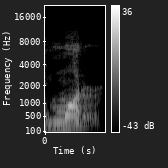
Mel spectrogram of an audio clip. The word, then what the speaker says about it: murder: R하고 D가 이렇게 겹쳐지면은요, 발음이 murder 이렇게 됩니다.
